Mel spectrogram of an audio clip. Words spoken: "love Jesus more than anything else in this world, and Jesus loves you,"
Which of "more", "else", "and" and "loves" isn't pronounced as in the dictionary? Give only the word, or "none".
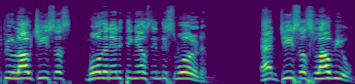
loves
